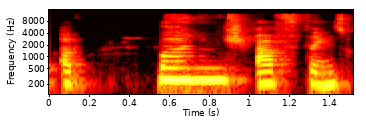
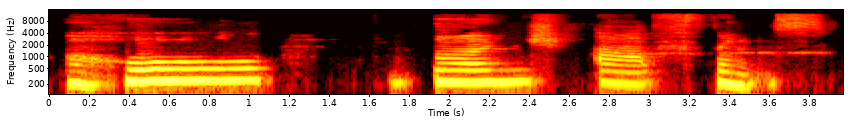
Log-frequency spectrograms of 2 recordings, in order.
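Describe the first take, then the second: First: Said in the usual way. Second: "whole" drawn out long and loud; emphatic, elongated "whole"; stress on WHOLE. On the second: Real, not acted. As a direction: lean hard on "whole", stretching it. Upgrades own wording for emphasis.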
